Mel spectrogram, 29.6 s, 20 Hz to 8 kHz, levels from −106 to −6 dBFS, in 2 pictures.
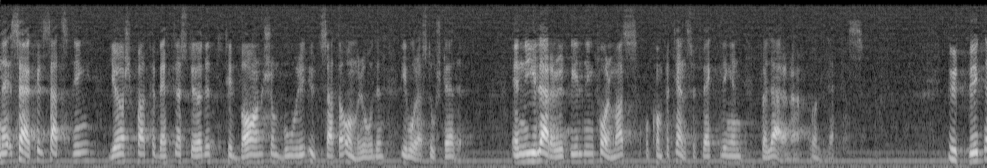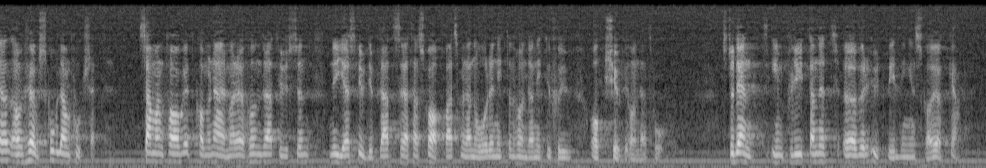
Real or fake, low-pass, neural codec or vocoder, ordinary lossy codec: fake; 7.2 kHz; codec, 16 kHz, 16 kbps, FreqCodec, smaller model; none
